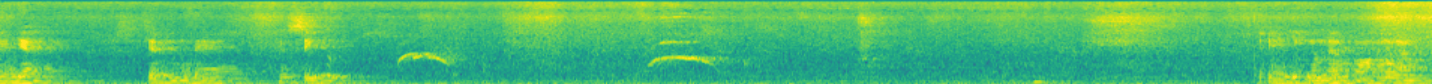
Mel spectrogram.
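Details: Kittens crawling on a carpet indoors give two thin, arched meows that rise and fall in the middle of the recording, framed by a man talking softly in Vietnamese at the start and end.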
